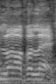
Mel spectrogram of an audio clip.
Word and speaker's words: La Valette: We must capture or otherwise deal with Aryan La Valette in order to break the defenders' morale.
